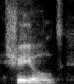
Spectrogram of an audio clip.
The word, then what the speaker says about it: Scyld: I'd imagine your Christian name, which is spelled Scyld, Shield.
